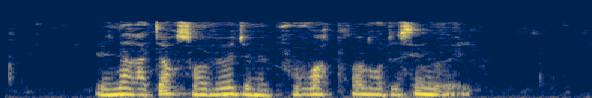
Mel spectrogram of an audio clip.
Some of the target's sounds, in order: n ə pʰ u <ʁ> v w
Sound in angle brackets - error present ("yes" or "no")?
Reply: yes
